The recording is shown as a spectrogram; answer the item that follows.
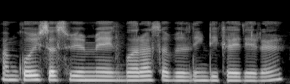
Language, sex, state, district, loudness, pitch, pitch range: Hindi, female, Arunachal Pradesh, Papum Pare, -15 LUFS, 195 Hz, 185-205 Hz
